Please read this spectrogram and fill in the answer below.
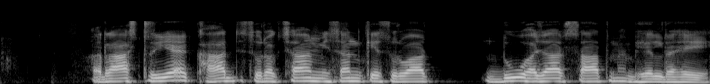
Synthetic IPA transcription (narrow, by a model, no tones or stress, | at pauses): ɾaːʃʈɾiːjəkʰaːd̪jəsʊɾəkʃʰamɪsənkesʊɾuaːt̪̚ | d̪oːɦəzaːɾsaːt̪ʰmẽbʱeːlɾəɦe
